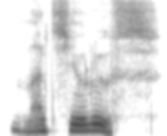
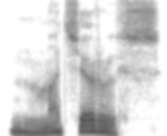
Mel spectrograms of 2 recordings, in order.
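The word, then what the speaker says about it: Machaerus: And this particular one is pronounced machus machus.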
